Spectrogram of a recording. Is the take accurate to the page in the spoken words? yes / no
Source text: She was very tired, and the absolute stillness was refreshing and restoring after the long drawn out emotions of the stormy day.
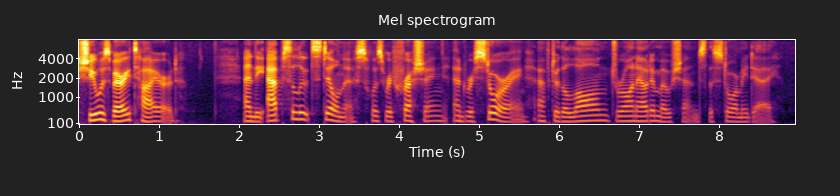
no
